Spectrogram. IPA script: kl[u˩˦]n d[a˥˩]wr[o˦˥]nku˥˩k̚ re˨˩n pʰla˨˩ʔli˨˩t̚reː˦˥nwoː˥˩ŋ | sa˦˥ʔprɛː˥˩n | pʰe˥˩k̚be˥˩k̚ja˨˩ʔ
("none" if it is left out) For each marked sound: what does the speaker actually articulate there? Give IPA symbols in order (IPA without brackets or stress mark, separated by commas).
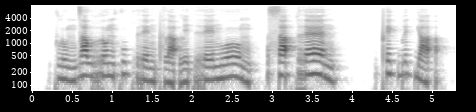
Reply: u˩˦, a˥˩, o˥˩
